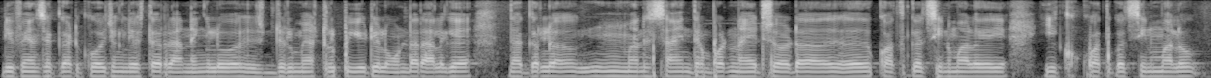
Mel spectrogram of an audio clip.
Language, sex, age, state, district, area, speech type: Telugu, male, 18-30, Andhra Pradesh, Srikakulam, urban, spontaneous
